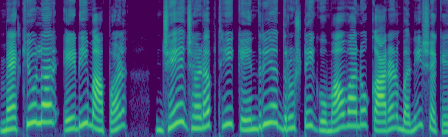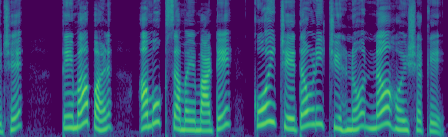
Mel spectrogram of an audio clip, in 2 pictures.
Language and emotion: Gujarati, neutral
